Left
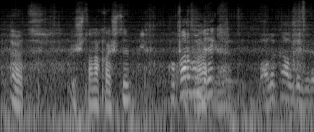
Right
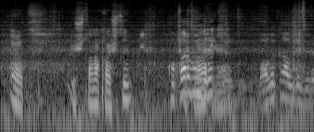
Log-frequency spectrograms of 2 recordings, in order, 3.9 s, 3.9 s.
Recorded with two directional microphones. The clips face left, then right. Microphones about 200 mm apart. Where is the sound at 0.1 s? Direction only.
20° right (ahead or behind).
